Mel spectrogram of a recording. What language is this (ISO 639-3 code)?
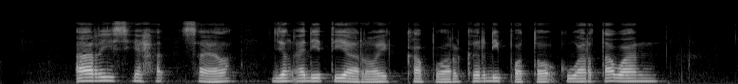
sun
